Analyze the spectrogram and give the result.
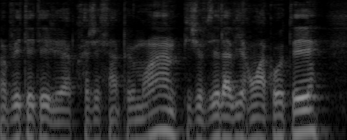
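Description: This man's voice has a dark, mellow tone. A somewhat breathy quality runs through it. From Switzerland, Vaud (Nyon, Yverdon). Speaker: runner and sports shop owner. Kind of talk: casual interview. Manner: halting.

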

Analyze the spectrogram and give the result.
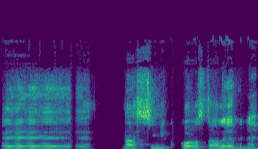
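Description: With a dry, close sound and no echo at all, a man is speaking. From Brazil, Belo Horizonte (Minas Gerais). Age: 30s. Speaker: professional footballer. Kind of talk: interview, casual chat.

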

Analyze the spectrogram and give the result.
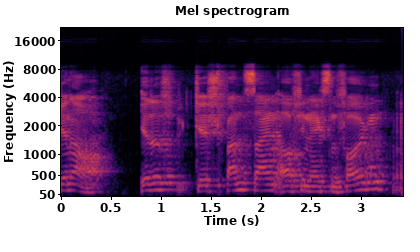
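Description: In a room with audible echo, a man with a slight Swabian accent speaks at a fairly slow pace and with fairly even intonation. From Stuttgart area, Swabia (southwest Germany). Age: young. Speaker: podcast host. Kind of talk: solo podcast introduction. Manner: casual, with filler sounds.

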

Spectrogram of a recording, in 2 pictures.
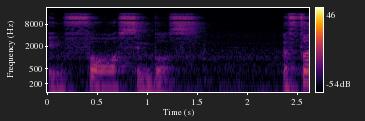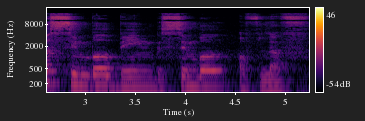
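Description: Somewhat breathy and fairly high-pitched, a man talks at a fairly slow pace with lively intonation. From Malaysia, Subang Jaya. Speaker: lay preacher. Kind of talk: sermon.

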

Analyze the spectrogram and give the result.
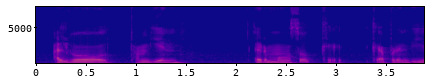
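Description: Very slowly, a woman speaks with a very deep, low pitch and ordinary pitch variation. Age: 30s. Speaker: podcast host, mother. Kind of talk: personal testimony, partly read aloud.

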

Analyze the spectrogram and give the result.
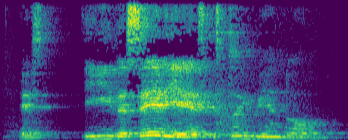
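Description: Noticeable background noise runs under the clip. A man talks with ordinary pitch variation. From Durango, Mexico. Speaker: painter. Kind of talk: casual interview. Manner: hesitant, many fillers.

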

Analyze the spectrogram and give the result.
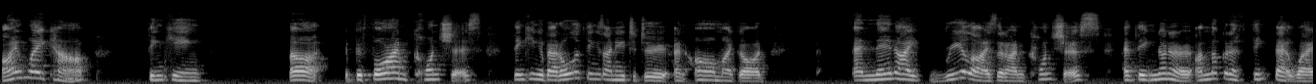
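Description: A woman with an Australian accent, fairly high pitch, lively intonation and a moderate pace. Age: 50s. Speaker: weight loss and life coach. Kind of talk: interview. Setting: remote call, audio only.

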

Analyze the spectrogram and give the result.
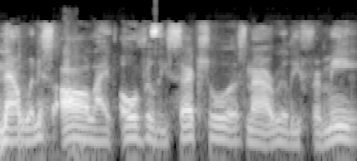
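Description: The speaker is a man at a fairly low pitch. He talks at a very fast pace. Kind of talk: casual group chat.

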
